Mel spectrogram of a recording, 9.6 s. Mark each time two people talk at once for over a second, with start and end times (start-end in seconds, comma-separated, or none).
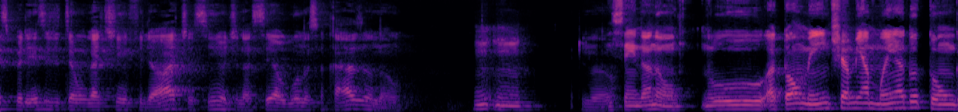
none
